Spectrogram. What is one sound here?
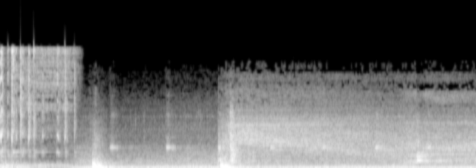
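A heavy machine hums and rumbles steadily.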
